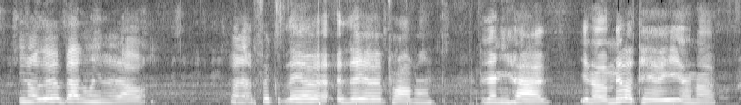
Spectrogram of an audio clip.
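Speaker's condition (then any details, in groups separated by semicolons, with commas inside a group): Cerebral palsy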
